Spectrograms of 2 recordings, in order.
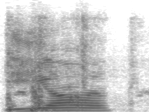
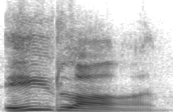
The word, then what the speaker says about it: Elon: I was like, Eon. Yeah, I think that's how you say his name for real. No, it's Elon. Yeah. No, but how he says it is Elon.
